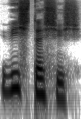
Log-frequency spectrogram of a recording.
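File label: "висьтасьысь", Komi, female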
